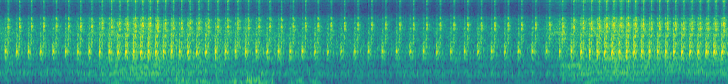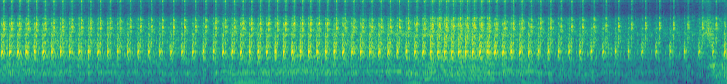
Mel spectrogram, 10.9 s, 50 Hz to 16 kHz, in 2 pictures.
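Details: 2011 Mercedes-Benz A160 W169, 1.5 L M266E15 petrol, 70 kW, 97,955 km. Quick, steady ticking over idle that keeps pace with engine speed, from a defective hydraulic lifter.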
